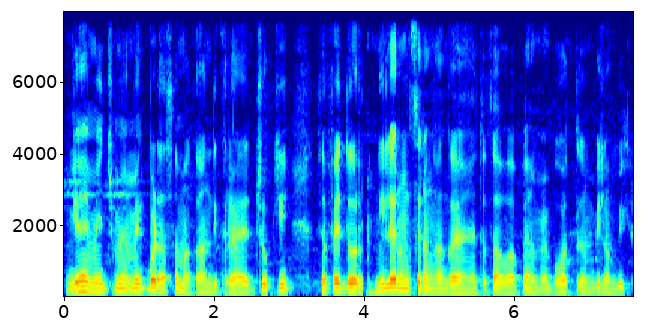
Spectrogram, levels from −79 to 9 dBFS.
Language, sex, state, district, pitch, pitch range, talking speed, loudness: Hindi, male, Uttarakhand, Uttarkashi, 120 Hz, 115-125 Hz, 220 wpm, -20 LUFS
